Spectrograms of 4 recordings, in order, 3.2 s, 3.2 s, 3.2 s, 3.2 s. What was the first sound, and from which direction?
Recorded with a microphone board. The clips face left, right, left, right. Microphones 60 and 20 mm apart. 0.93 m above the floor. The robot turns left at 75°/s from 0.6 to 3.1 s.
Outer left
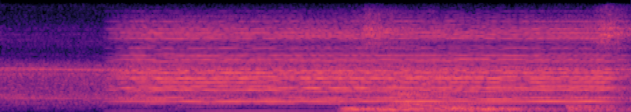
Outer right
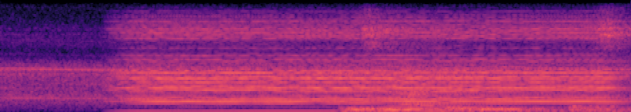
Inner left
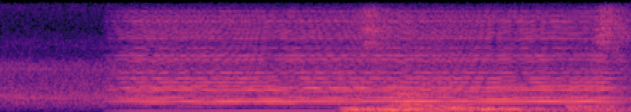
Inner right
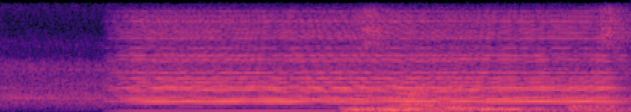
A man speaking, 160° right.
